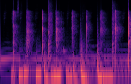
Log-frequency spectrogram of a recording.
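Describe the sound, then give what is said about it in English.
A single person claps alone in a steady, evenly spaced rhythm, about nine sharp claps, at a massive house during lockdown with no neighbours nearby joining in, with a low steady hum underneath and no other voices or applause. “Possibly made even funnier by the fact that because they live in a massive house, it's not like they've got any neighbours nearby that will also be clapping, so it's just dead silence and them going.”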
